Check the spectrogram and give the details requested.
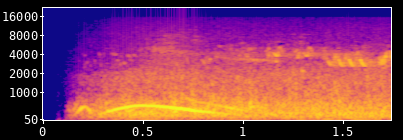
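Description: A common eider gives a single soft, hooting coo that swoops up and slides back down, lasting under a second. Faint higher calls of other birds sound in the background.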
